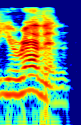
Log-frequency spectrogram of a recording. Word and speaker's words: Yerevan: It is Yerevan. Spell it.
